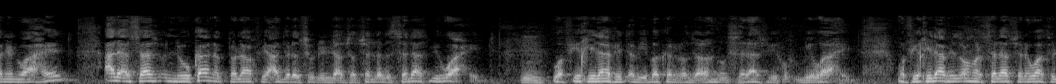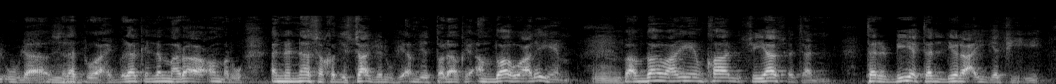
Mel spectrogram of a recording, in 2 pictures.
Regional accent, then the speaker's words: Lebanon; وقتلوا رجلا عندنا في لبنان

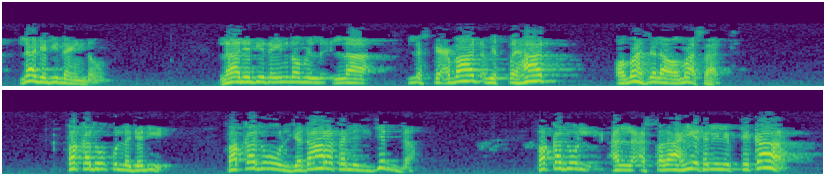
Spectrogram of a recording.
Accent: India; وإننا نحن أبناء الهند، أبناء القارة الهندية

